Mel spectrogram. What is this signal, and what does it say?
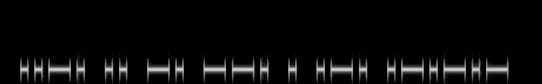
Morse code, heard as a keyed tone, about 17 wpm, 700 Hz. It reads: FINGER.
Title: Sentences from Top 1600 Words 17wpm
